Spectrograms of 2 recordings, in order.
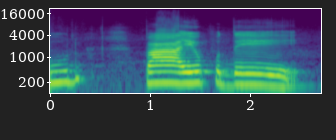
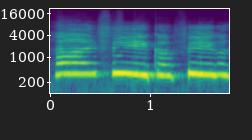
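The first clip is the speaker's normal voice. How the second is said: high, slow mock-tearful pleading; imitating her crying; 7 semitones higher, 5 dB louder, much slower than usual. Boss begging the maid to stay, mock crying. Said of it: "A mulher chorando".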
